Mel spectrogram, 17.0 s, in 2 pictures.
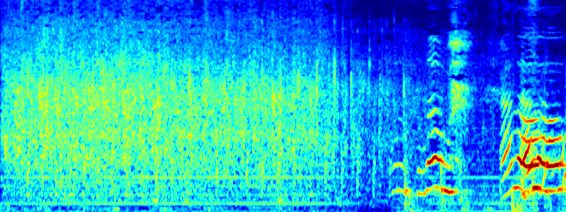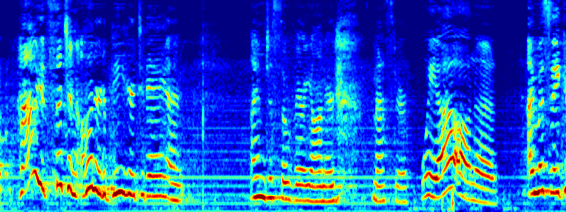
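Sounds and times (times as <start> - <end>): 
audience applause: 0.0 - 7.2
speech: 6.4 - 11.4, 12.2 - 16.9.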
